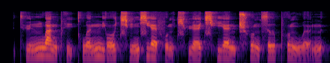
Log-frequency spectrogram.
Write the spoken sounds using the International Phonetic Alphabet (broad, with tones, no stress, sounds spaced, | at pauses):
t̪ʰ y˧˥ n n̪ w a˥˩ n pʰ ḭ˨˩ kʰ w ə˧˥ n n̪ j o˧˥ ʊ̯ t͡ɕʰ i˧˥ ŋ ɕ j ɛ˥˩ f ʊ̰˨˩ ŋ t͡ɕʰ ɥ ɛ˧˥ t͡ɕʰ j ɛ˥˧ n ʈ͡ʂʰ ʊ˥˩ ŋ s ɹ̩˥ pʰ ʊ˥˩ ŋ w ə̰˨˩˦ n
